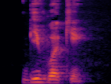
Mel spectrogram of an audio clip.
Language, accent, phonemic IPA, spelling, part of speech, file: French, France, /bi.vwa.ke/, bivouaquer, verb, LL-Q150 (fra)-bivouaquer.wav
- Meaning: to bivouac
